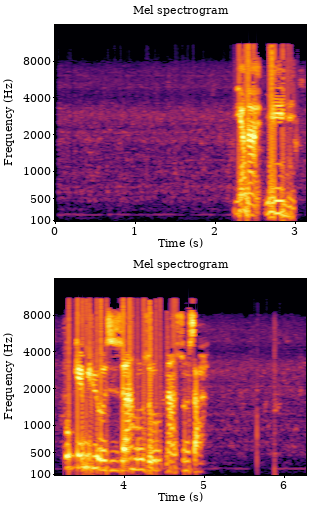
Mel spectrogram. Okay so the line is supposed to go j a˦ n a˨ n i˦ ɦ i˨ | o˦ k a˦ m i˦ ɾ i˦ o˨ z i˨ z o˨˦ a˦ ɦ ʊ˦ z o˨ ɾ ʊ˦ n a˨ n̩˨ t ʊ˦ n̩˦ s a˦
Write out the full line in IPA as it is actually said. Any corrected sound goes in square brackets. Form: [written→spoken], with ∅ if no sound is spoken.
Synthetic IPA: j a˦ n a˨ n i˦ ɦ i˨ | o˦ k [a˦→e˦] m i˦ ɾ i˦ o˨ z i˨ z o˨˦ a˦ ɦ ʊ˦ z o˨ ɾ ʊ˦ n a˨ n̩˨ [t→s] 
